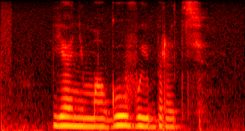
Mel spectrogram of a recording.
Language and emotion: Russian, neutral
